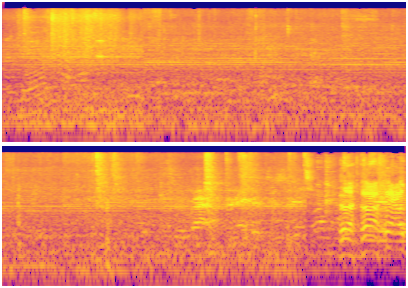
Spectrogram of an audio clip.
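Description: Restaurant kitchen background noise: a steady low hum, with a voice speaking briefly near the end.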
